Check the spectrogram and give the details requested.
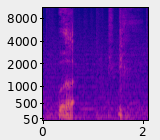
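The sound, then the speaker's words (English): A voice imitates a demon farting with a loud, buzzy, low raspberry lasting about a third of a second, then a shorter, quieter sputter a moment later. “That was the demon farting.”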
